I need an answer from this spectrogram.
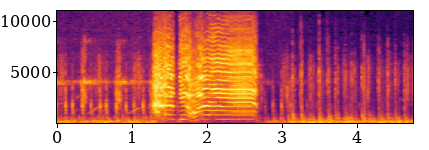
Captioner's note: tonga spoken audio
